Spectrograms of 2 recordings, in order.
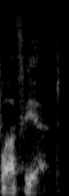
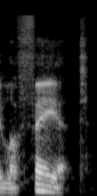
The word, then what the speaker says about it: Lafayette: So locals say Liet. It's two syllables. Lafayette.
